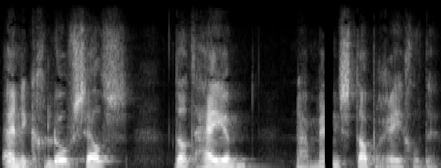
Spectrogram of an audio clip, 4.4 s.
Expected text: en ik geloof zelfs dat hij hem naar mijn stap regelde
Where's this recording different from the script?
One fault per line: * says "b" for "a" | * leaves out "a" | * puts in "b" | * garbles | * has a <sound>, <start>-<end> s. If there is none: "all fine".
* has a dropout, 3.2-3.3 s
